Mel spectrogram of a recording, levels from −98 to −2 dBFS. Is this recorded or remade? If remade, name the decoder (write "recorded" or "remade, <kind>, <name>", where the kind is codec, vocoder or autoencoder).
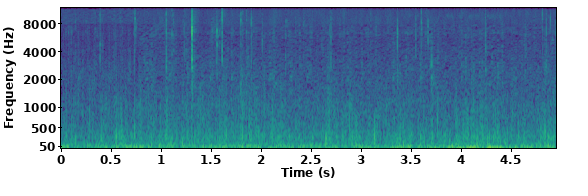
recorded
